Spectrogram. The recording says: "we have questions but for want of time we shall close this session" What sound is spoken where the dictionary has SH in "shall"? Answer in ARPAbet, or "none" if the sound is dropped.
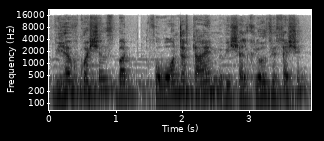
SH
